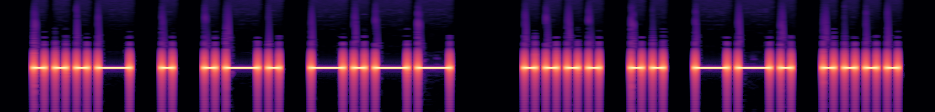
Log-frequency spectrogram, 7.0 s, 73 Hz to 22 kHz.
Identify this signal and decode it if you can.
Morse code, heard as a keyed tone, about 15 wpm, 700 Hz. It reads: VERY HIGH
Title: Sentences from Top 1300 Words 15wpm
